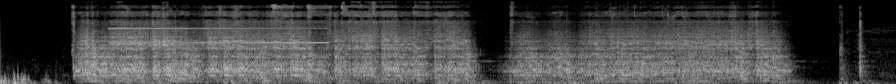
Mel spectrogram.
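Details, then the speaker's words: 1974 Dodge Monaco police car, 440 V8 sat for years: two long stretches of labored, uneven cranking with no catch; owner believes the starter is failing. "yeah pretty sure the start is leaving us"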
